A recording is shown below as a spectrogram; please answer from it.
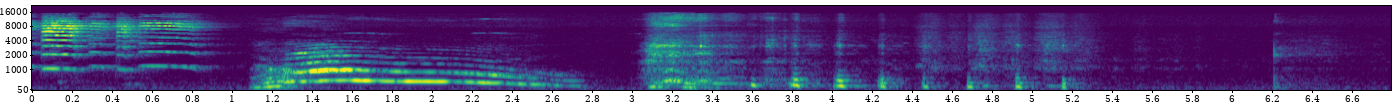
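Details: A house cat imitating a wolf: a high, wavering, harmonic wail, then a long arching yowl that climbs and sinks over about two seconds, followed by choppy, pulsed vocal bursts and quiet room sounds.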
